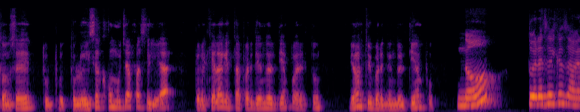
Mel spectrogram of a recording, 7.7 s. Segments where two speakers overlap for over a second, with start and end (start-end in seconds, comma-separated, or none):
none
